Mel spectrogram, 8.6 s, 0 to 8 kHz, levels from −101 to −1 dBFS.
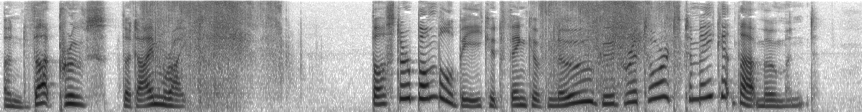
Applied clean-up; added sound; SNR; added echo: none; Tearing; 14 dB; none.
